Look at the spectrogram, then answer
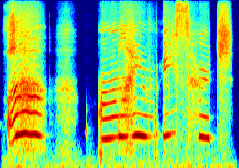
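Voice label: Vox Dead, voices heroes English; Annette; kings raid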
